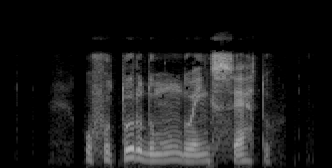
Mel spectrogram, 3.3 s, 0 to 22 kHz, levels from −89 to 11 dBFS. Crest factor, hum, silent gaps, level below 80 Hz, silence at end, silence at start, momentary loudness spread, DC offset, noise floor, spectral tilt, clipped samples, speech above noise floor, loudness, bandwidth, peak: 22 dB; none; none; -74 dBFS; 0.65 s; 0.85 s; 20 LU; under 0.1%; -73 dBFS; -1.5 dB/octave; under 0.1%; 45 dB; -26 LUFS; 11 kHz; -8 dBFS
